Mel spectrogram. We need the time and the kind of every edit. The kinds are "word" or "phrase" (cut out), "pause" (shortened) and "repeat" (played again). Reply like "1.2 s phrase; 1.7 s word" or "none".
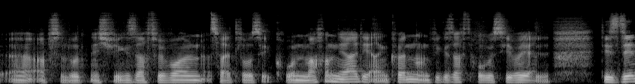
2.1 s word; 3.7 s word; 4.7 s word; 5.3 s word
